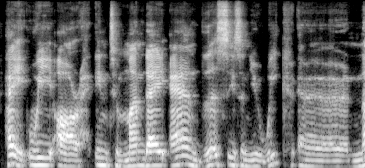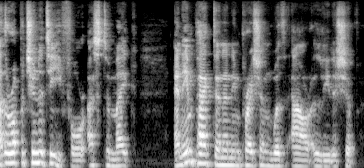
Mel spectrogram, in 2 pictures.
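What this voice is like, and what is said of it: South African accent. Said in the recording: “with a South African accent”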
